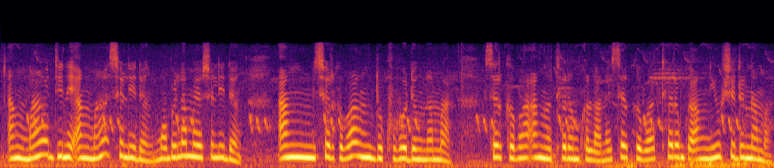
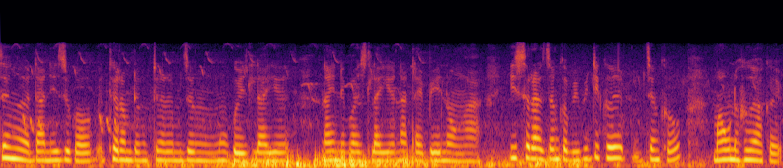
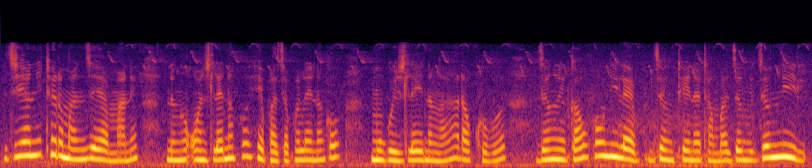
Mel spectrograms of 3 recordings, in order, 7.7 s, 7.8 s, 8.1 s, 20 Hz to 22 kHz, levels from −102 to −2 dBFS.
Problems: none marked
